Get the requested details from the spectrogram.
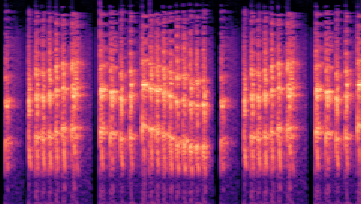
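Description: Dolphin giving buzzy, rapidly pulsed squawks in short bursts, each with a steady nasal tone.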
